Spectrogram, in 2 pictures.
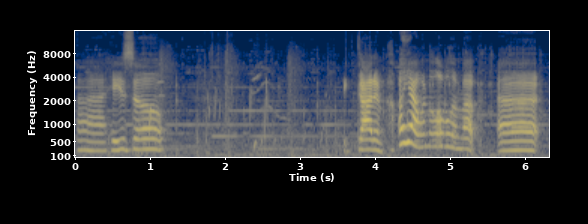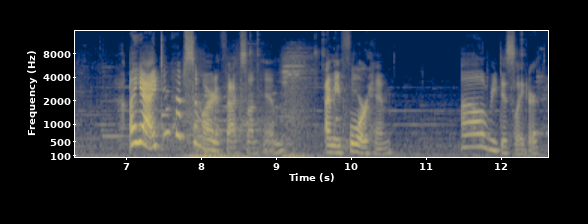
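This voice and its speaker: A woman chatting casually on a live game stream, excitable and rambling to her viewers. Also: sits high, a little slow, creaky, long pauses, soft background music.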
